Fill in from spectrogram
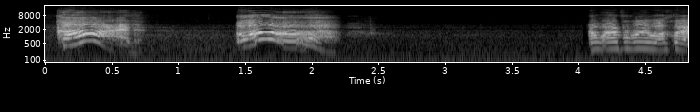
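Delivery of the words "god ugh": high, drawn-out mock revulsion; exaggerated exasperated groan; disgusted groan. Customer revolted by server's TikTok talk, disgusted.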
